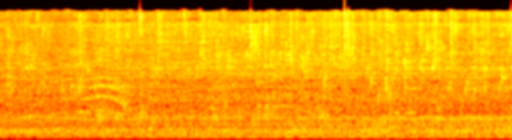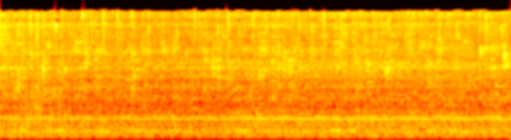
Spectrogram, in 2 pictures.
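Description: Water running and trickling through an aquaponics system's PVC grow pipes, a steady continuous splashing with a steady hum underneath.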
